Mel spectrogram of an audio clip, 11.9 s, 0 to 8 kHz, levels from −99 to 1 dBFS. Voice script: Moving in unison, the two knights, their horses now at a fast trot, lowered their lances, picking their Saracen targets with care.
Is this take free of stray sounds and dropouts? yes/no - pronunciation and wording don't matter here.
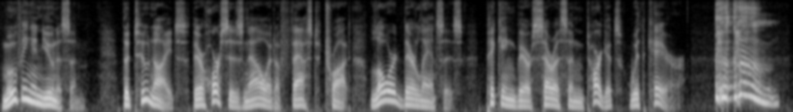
no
